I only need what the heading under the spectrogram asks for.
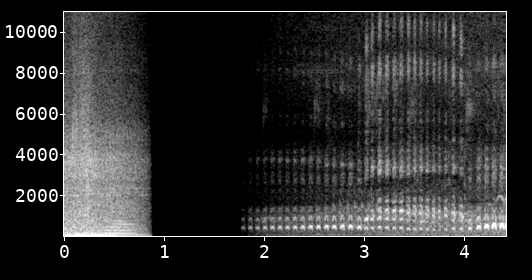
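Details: A Laughing Kookaburra heard on a camping trip gives a rapid run of hoarse, repeated hooting notes that builds steadily in pace and loudness, after a brief burst of rustling noise and a pause.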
